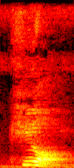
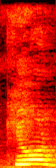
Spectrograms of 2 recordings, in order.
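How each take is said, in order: First: The word ends without any r sound. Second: The word ends with an audible r sound. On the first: The speaker calls it right. "আটটা হবে না" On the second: The speaker calls it wrong. "কিওর বলি না আমরা"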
